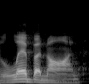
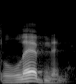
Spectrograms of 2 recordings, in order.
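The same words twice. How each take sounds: First: All of its syllables are said clearly. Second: It is squeezed together into one syllable.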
